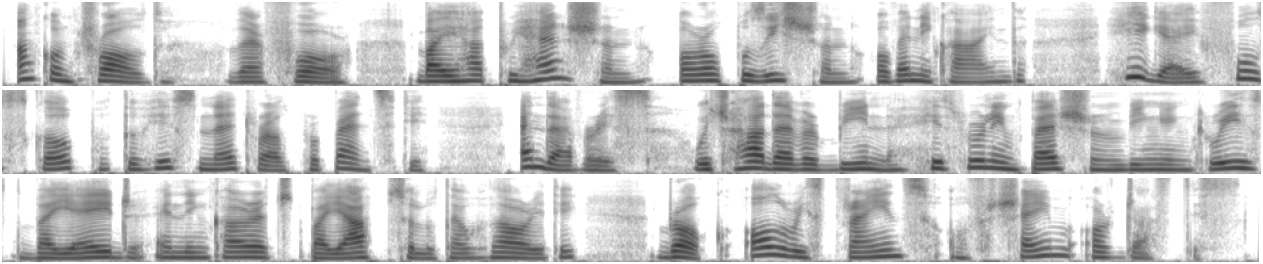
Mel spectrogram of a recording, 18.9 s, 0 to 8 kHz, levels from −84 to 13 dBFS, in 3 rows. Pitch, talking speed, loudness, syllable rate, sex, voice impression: 190 Hz, 135 wpm, -20 LUFS, 5.1 syllables/s, female, very feminine, young, slightly adult-like, thin, slightly relaxed, slightly weak, dark, hard, clear, slightly fluent, slightly raspy, cool, intellectual, refreshing, slightly sincere, calm, slightly friendly, reassuring, unique, wild, slightly sweet, slightly lively, kind, slightly modest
